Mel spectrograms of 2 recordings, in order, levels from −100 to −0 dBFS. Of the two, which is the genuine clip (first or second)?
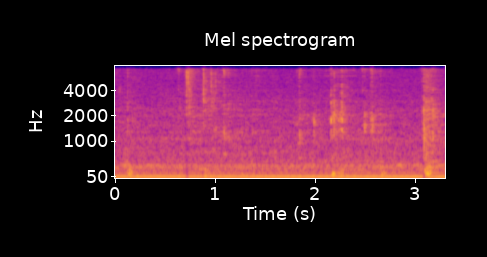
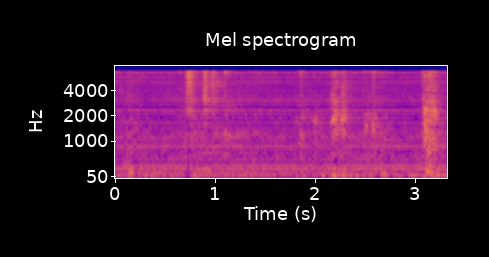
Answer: first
